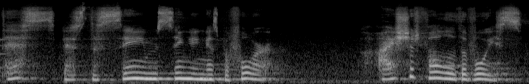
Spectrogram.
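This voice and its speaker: Game adventurer, female: curious but cautious, slow musing delivery, long cavernous reverb. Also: high-pitched, fairly even intonation, a little mellow. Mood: puzzled. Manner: hesitant, thinking aloud to herself. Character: wary, curious young female adventurer exploring a cave. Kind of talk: video game voice acting. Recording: long reverb, music underneath. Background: game music.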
